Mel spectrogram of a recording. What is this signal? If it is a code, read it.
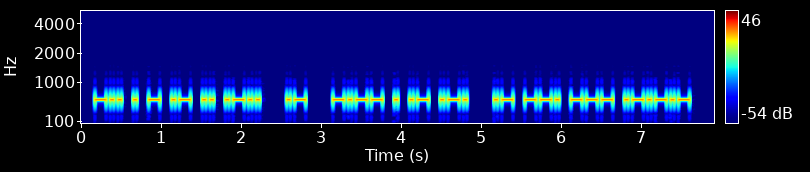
Morse code, heard as a keyed tone, about 25 wpm, 600 Hz. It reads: DETAIL A YEAR AGO.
